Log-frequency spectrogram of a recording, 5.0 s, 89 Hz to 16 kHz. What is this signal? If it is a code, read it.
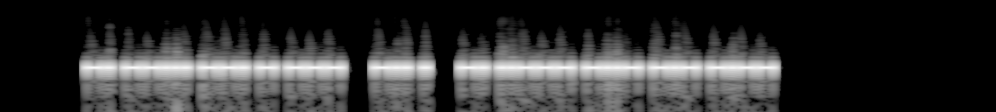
Morse code, heard as a keyed tone, about 51 wpm, 700 Hz. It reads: N7GTO DE N2XKY
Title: USA Callsign DE Callsign - 5 Characters - 50wpm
